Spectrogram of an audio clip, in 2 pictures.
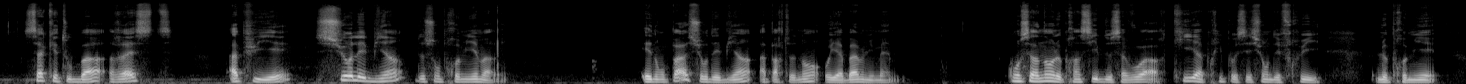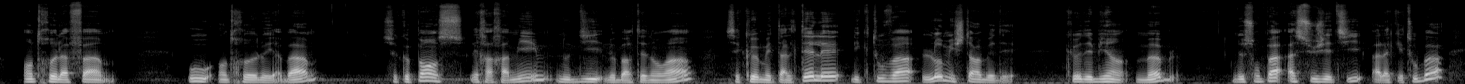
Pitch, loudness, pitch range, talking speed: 120 Hz, -22 LUFS, 110-145 Hz, 130 wpm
